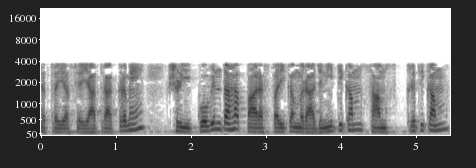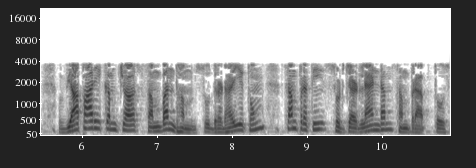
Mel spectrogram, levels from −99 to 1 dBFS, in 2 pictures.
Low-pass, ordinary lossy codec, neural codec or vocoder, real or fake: 3.6 kHz; none; none; real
